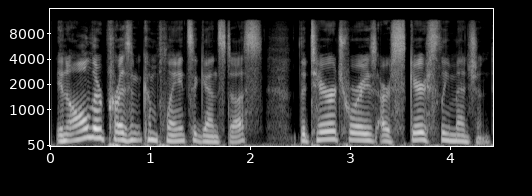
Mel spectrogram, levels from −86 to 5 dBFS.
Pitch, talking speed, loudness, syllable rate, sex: 175 Hz, 160 wpm, -19 LUFS, 5.8 syllables/s, male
